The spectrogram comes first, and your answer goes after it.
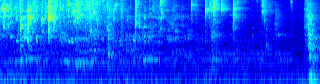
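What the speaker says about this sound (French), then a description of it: "je vais rincer mon visage et Bien évidemment, je vais toujours rincer avec de l'eau tiède" Lukewarm tap water runs into a sink while a face is rinsed, a continuous splashing flow with shifting splashes and a brief louder slosh near the end, with no voices.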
